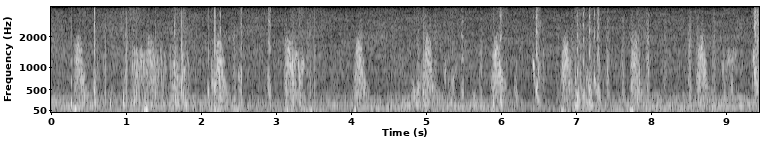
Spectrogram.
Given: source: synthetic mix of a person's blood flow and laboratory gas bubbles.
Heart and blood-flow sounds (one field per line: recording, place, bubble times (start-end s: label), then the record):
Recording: Doppler ultrasound of blood flow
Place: subclavian vein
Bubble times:
0.23-0.32 s: bubbles
0.36-0.65 s: bubbles
0.76-0.85 s: bubbles
0.93-1.87 s: bubbles
2.06-2.32 s: bubbles
2.49-2.55 s: bubbles
2.87-2.96 s: bubbles
3.18-3.39 s: bubbles
4.79-5.04 s: bubbles
5.23-5.43 s: bubbles
5.46-5.51 s: bubbles
5.85-6.09 s: bubbles
6.17-6.25 s: bubbles
6.42-6.56 s: bubbles
6.96-7.37 s: bubbles
7.75-7.96 s: bubbles
8.94-9.14 s: bubbles
9.34-9.45 s: bubbles
From the record:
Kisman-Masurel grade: 232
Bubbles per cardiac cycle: several, 3 to 8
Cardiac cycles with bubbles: 50 to 99%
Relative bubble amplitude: moderate (0.250 to 0.450)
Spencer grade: 3 (all of the cardiac periods contain showers or single bubble signals, but not dominating or overriding the cardiac motion signals)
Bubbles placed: anywhere in the cardiac cycle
